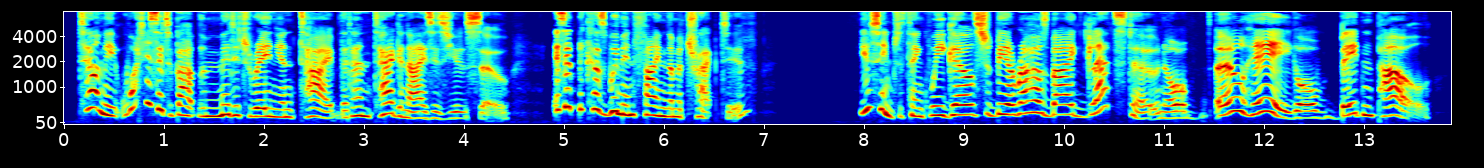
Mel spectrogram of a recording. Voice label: ENG CHA COMEDY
